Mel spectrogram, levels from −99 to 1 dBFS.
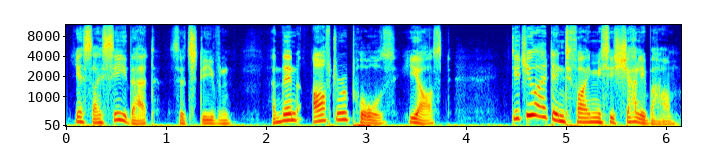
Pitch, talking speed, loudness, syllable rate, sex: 150 Hz, 175 wpm, -18 LUFS, 5.5 syllables/s, male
